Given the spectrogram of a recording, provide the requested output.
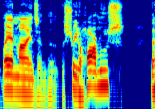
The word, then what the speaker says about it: Hormuz: explosions and the landmines and the Strait of Hormuz. Is that how you say it? Hormuz? Hormuz.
